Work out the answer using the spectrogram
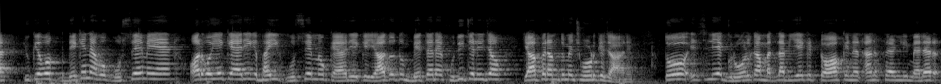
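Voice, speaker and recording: A man with a Pakistani accent, explaining entry test questions as a tutor in a loose, chatty way, reading English questions out slowly. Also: sits high, pushed and bright. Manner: switches to slow, deliberate pace when reading English questions; loose, chatty teaching with fillers.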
